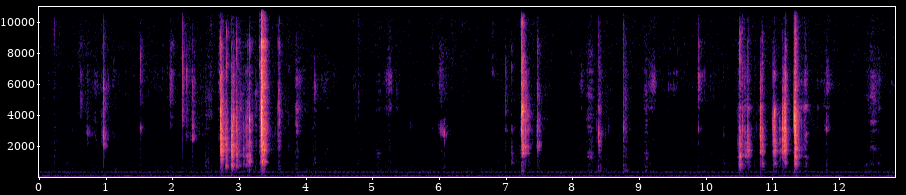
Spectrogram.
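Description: Plastic toy bricks click and clatter as they are pressed together and pulled apart.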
